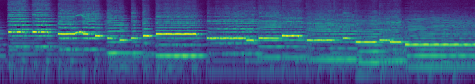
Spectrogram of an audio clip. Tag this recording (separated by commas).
Music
